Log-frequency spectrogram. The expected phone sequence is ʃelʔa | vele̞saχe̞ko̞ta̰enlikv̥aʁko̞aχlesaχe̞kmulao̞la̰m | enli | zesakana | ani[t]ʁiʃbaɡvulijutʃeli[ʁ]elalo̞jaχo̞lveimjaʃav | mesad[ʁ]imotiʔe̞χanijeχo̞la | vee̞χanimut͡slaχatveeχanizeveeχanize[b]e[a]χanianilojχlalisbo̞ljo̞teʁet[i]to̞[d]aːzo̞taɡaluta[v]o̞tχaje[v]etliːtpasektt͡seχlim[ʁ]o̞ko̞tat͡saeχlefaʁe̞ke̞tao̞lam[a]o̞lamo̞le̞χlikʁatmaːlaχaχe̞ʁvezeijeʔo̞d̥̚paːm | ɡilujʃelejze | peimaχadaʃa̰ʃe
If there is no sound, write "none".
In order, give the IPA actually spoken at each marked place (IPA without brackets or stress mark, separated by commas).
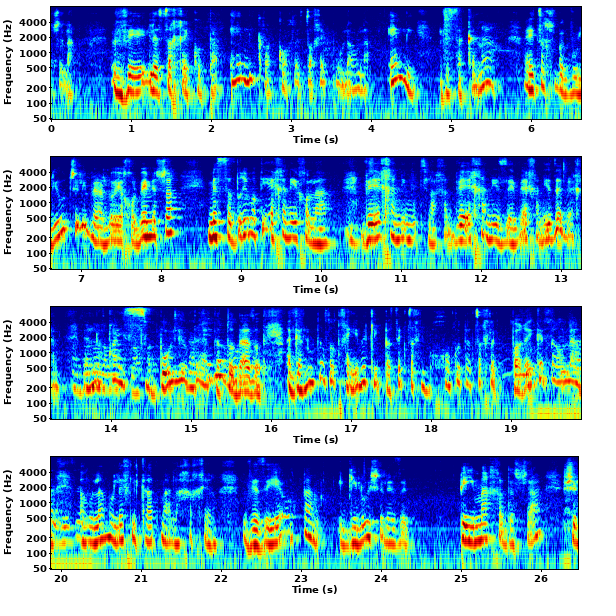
t͡s, v, ʁ, v, e, a, d, z, v, χ, a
